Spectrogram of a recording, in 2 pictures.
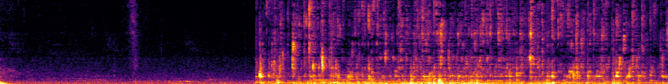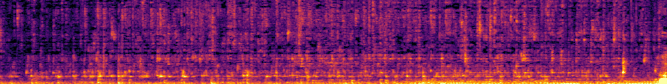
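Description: Water poured into a container holding Jakaba mushroom culture, a steady splashing flow starting abruptly after a quiet opening and continuing near and moderately loud, with some spilling.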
